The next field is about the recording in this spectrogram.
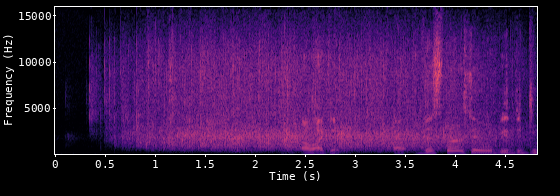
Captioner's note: applause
